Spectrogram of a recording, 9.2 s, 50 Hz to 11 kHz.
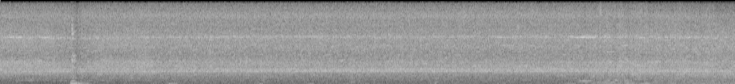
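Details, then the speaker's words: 2008 Saturn Vue 3.6L FWD, first start after valve cover gasket replacement: quick start, then a steady, quiet idle with an even hiss and no ticks, knocks or whine; sounds normal. "I don't see anything new no weirdness nothing like that sounds like it normally does so yay that's how you do that"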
